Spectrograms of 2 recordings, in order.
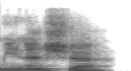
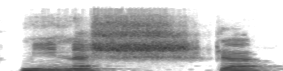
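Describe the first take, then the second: First: The sh sound is short, not doubled. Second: The sh sound is held long, doubled. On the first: The speaker calls it wrong. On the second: The speaker calls it right. "diberikan zaman syaddah"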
